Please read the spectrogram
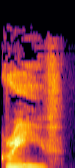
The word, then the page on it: grieve: British English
